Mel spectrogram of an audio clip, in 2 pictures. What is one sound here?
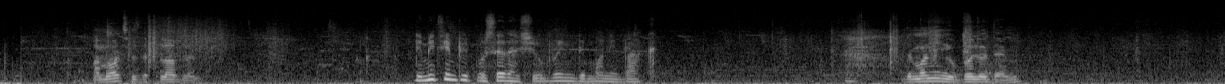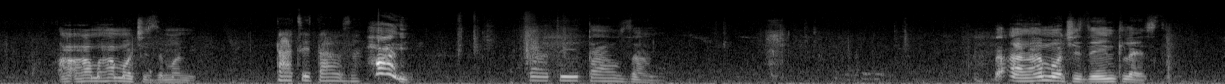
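A man speaks tensely and firmly, close by.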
